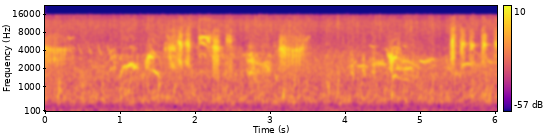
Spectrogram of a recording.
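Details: ['Woodchat shrike delivering a varied song of squeaky chirps, short whistled upslurs and harsh chattering notes in loose bursts.']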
